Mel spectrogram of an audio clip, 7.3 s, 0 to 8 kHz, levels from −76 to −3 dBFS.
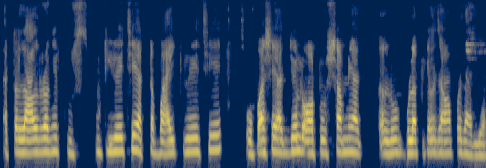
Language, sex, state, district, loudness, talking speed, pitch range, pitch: Bengali, female, West Bengal, Dakshin Dinajpur, -18 LUFS, 190 wpm, 185-205 Hz, 195 Hz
